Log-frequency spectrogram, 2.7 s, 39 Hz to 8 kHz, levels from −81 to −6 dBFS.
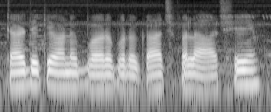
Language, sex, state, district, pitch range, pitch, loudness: Bengali, male, West Bengal, Cooch Behar, 115-135 Hz, 125 Hz, -17 LUFS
